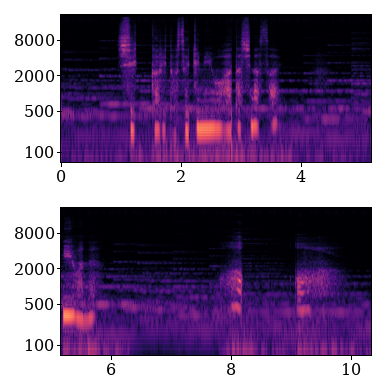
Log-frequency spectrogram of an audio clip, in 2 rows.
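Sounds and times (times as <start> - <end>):
speech: 1.0 - 3.7, 5.2 - 5.9, 9.1 - 9.4
woman yawning: 7.8 - 8.3, 9.1 - 9.8.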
